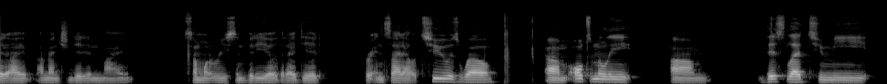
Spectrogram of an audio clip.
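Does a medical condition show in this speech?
No.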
